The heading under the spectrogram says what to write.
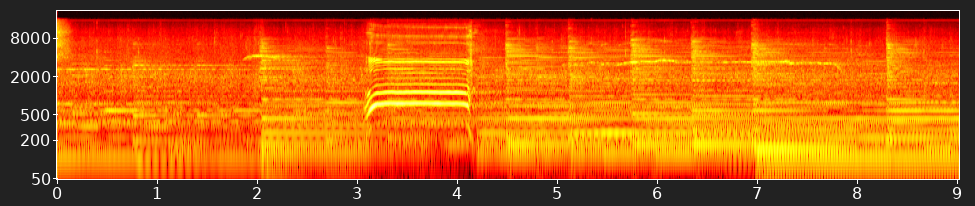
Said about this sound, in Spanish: ese aplauso al que vive por los siglos de los siglos.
